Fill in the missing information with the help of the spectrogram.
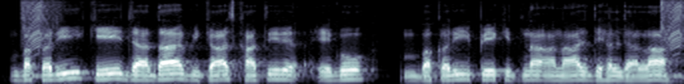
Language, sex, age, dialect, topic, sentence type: Bhojpuri, male, 31-35, Western, agriculture, question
